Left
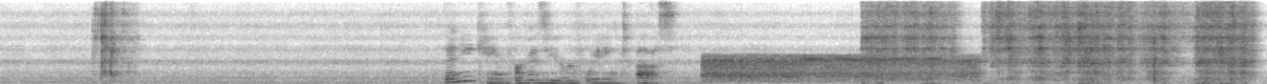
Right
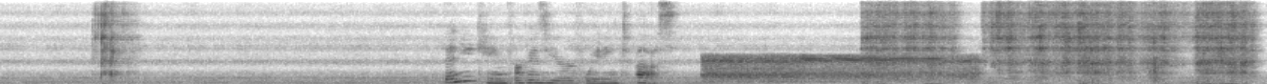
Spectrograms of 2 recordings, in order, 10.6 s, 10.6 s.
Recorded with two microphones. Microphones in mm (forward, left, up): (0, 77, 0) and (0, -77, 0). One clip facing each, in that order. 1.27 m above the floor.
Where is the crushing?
25° right (ahead or behind), 1.2 m.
